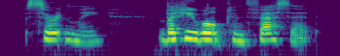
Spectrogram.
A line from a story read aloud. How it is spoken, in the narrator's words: said Katavasov with a loud laugh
